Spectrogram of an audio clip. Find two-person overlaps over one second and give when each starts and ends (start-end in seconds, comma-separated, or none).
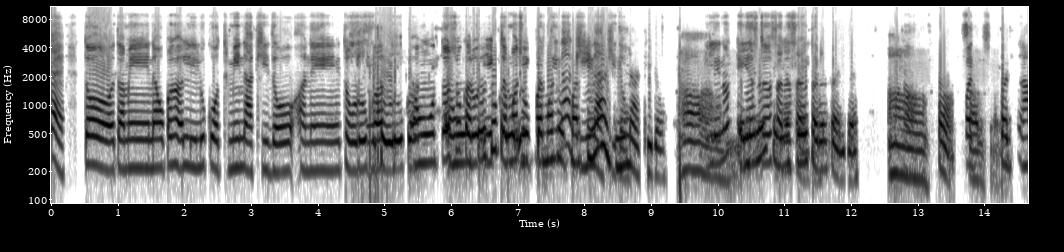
6.4-8.7, 9.8-11.6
